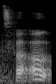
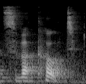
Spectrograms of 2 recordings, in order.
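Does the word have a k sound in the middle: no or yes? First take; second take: no; yes. First: The word is said without a k sound. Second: The word is said with a k sound. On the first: This form says the actual divine name. "instead of saying Hashem tzvaot, which is saying Hashem's name" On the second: This form avoids saying the actual divine name. "We put that kuf in there"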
